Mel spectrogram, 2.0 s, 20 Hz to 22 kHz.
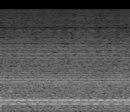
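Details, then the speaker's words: Supermicro X9DRH server in X-Case RM 200 Pro with 80 mm temperature-controlled fans, loading an OS: low steady fan hum, no rattle or grind, mostly CPU coolers not PSU; quiet, normal. "and as you can probably hear it's very quiet the noise in fact is coming more from the two coolers than it is from the Redundant power supply fitted here or the 480 your fans"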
